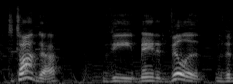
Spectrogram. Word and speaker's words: Tatanga: Tatanaga, or Tatanga. I'm sorry, I always mispronounce it. Tatanga, the main villain of the game, is an alien who flies around in a little spaceship, right?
